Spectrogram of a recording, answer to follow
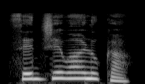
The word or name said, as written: ಸೆಜ್ಜೆವಳಿಗೆ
